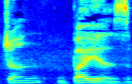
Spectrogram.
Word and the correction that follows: Joan Baez: Joan Baez，Joan J O A N，Baez，B A E Z，B A E Z。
